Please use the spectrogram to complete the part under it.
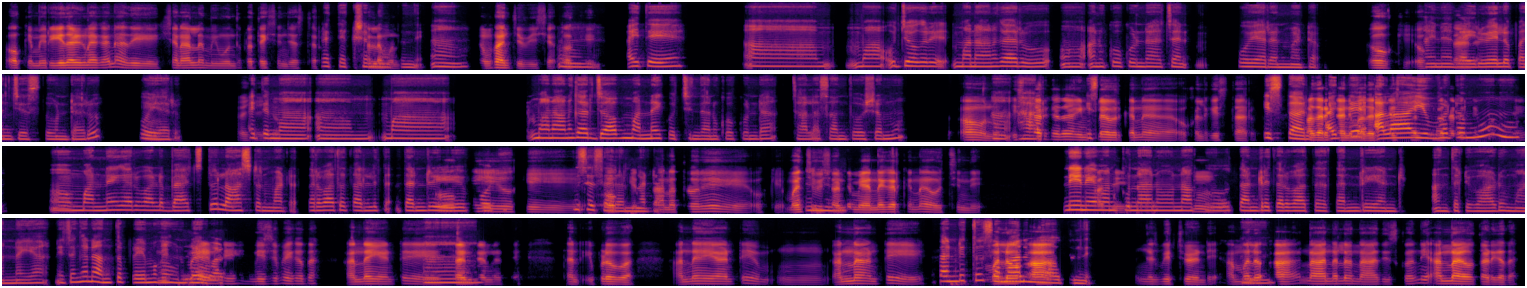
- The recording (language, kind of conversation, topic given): Telugu, podcast, సహాయం అడగడం మీకు కష్టంగా ఉంటే, మీరు ఎలా అడుగుతారు?
- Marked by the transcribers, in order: chuckle; in English: "సాడ్"; in English: "రైల్వేలో"; in English: "జాబ్"; tapping; in English: "మదర్‌గాని, మదర్"; in English: "మదర్"; in English: "బ్యాచ్‌తో లాస్ట్"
